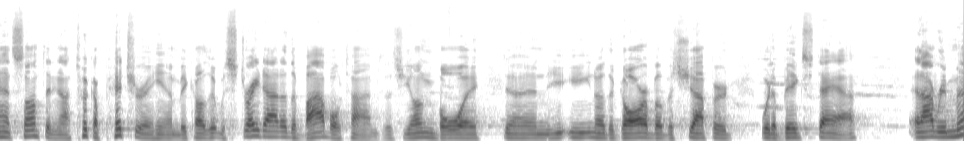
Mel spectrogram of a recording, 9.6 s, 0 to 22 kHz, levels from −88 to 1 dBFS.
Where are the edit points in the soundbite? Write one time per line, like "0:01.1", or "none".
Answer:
0:05.0
0:05.5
